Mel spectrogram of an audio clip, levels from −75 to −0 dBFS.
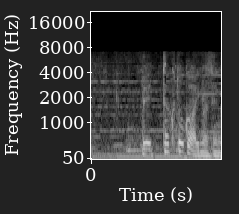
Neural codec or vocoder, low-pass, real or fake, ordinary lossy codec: none; 7.2 kHz; real; Opus, 64 kbps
